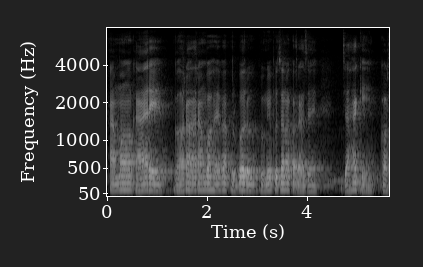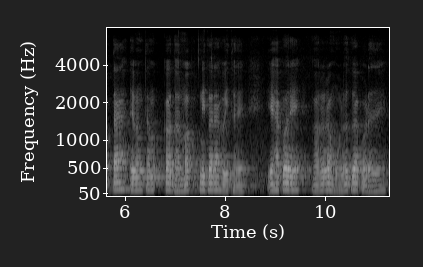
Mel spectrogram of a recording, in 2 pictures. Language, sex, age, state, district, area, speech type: Odia, male, 18-30, Odisha, Dhenkanal, rural, spontaneous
